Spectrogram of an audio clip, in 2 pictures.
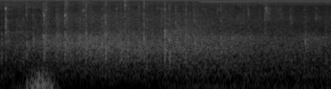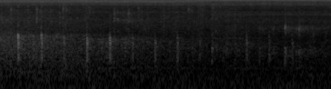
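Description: An audience applauding in a hall: dense clapping that tails off to scattered single claps near the end. A brief low thump comes about half a second in, and it is the loudest sound.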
